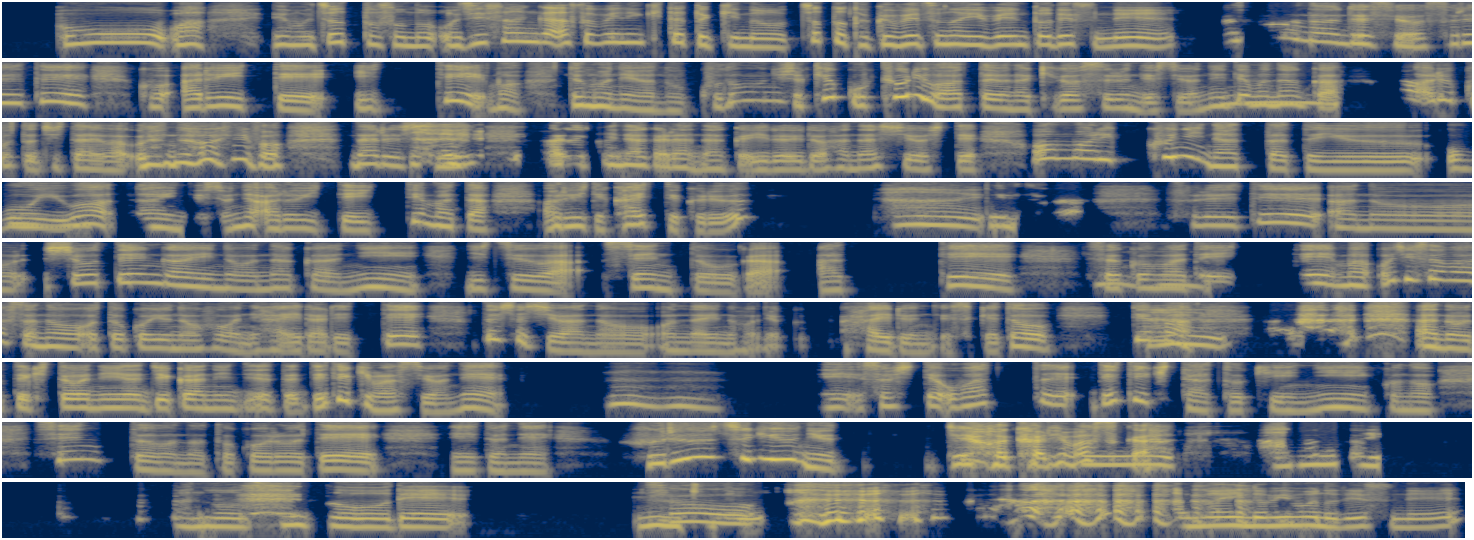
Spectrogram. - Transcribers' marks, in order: chuckle; laughing while speaking: "運動にもなるし"; unintelligible speech; chuckle; laughing while speaking: "わかりますか？"; laugh; chuckle; laugh
- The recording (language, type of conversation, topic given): Japanese, podcast, 子どもの頃にほっとする味として思い出すのは何ですか？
